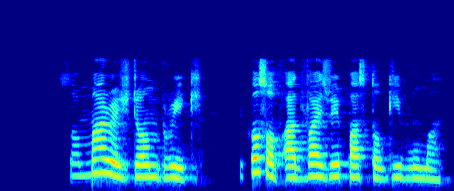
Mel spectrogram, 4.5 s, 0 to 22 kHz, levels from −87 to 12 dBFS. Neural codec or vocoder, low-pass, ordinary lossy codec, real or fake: none; 7.2 kHz; none; real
